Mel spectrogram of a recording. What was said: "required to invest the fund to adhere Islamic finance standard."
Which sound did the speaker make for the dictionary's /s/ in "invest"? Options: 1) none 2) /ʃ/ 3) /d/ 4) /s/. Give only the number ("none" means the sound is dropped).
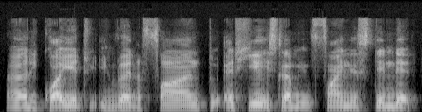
1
